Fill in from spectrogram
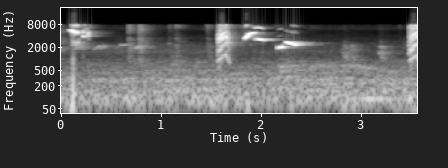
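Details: Black-breasted oriental magpie-robin in full training song laced with canary-like phrases, used to spur other birds to sing: short bursts of high whistles, buzzy notes and falling slurred phrases separated by brief pauses, over a low background hum.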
